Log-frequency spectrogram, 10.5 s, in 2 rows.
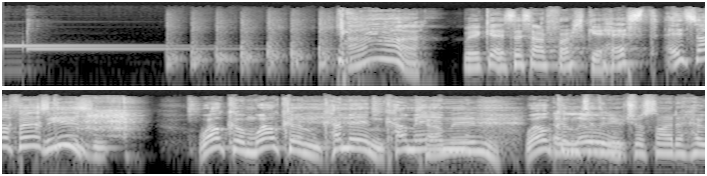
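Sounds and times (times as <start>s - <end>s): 
doorbell ringing: 0.0s - 1.6s
laughter: 2.5s - 3.1s, 7.2s - 10.0s
speech: 2.6s - 10.5s.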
